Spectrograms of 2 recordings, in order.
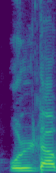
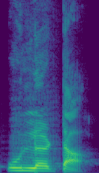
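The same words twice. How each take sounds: First: उल्टा with a half ल, said as "ult-a" running straight into the ट; the common wrong way: उल्टा clipped to two syllables; wrong pronunciation. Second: उलटा with a full ल, said as "u-la-Ta" in three clear syllables; correct pronunciation. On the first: Teacher showing students the common mistake, उल्टा said with half ल. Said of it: "हम उल्टा बोलते हैं". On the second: Teacher giving students the right form, उलटा in three syllables. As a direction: give उलटा its full ल and a small vowel before ट. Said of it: "उच्चारण होना चाहिए उलटा". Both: Shown as a demonstration.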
